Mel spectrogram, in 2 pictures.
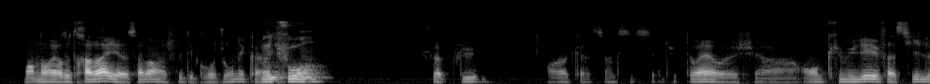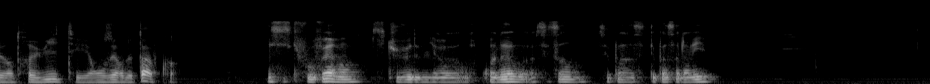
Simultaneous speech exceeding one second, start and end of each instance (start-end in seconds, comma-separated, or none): none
